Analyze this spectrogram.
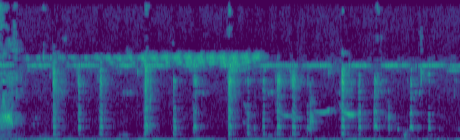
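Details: Yellow bittern chicks in a wild nest being fed by their mother, who spits out food for them; rapid, irregular short clicking chips with a few brief rising squeaky notes, over a low steady rumble.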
